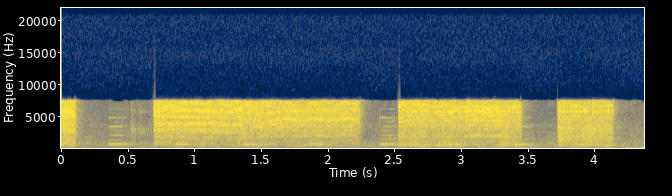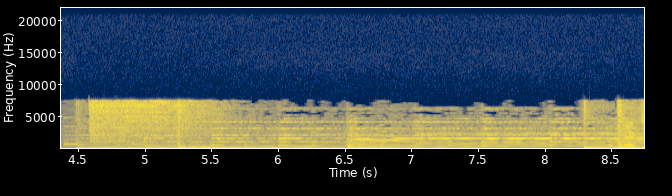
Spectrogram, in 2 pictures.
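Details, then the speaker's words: Dog under general anaesthesia for professional dental cleaning: steady hissing water spray in short bursts, lightly rinsing off disclosing solution to find stained plaque areas, then louder equipment hum with music. "we're going to rinse it a light rinse on it and if anything is stained behind and that's an area that we need to focus a little bit more on our cleaning so then we'll lightly rinse"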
